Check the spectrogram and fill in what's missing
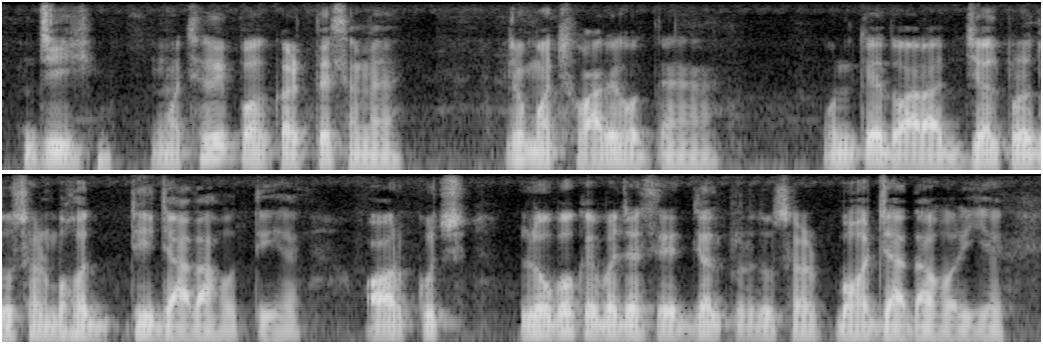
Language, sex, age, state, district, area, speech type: Hindi, male, 60+, Uttar Pradesh, Sonbhadra, rural, spontaneous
